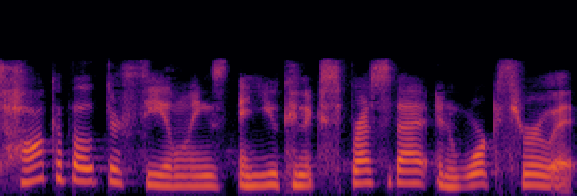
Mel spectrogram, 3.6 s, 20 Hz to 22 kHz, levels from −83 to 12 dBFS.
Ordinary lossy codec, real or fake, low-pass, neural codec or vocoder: MP3, 48 kbps; fake; 7.2 kHz; autoencoder, 48 kHz, 32 numbers a frame, DAC-VAE, trained on Japanese speech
